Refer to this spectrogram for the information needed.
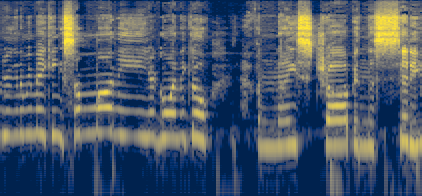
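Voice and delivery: put-on talking to a villager like a toddler; baby talk. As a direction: dangle a treat in a sweet voice. Luring villager with an emerald.

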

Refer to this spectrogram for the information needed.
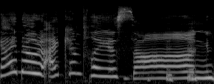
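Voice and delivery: high, drawn-out mock enthusiasm; hammed-up "look at me" college kid; mock eager show-off. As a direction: pipe up eagerly, stretching the words as a self-teasing quote. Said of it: "where I'd be like".

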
